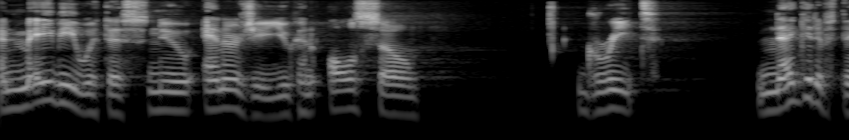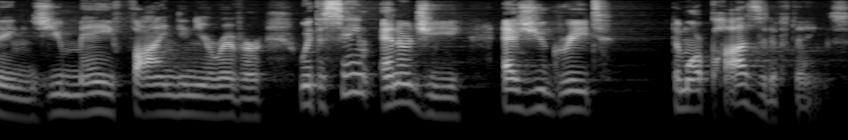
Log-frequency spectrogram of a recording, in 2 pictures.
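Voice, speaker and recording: A gentle, calm tone at a fairly slow pace, with ordinary pitch variation and long, frequent pauses. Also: man, medium pitch for a man. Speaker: meditation guide. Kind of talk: guided meditation. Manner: slow, calm, soothing; gentle, measured, with long pauses.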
